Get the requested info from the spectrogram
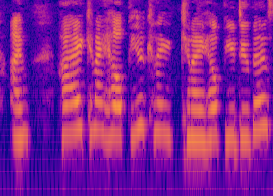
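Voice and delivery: forced, pushed-up, very high voice. Retelling offering help at Costco while learning to shift voice, very high-pitched voice. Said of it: "it was very high pitch".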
